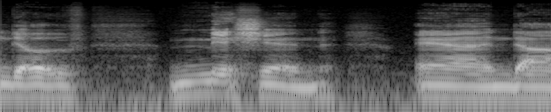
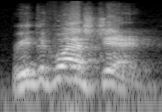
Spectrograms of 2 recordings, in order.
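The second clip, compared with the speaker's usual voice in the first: much higher, loud barked order; loud demand; 11 semitones higher, 10 dB louder than usual. Real, not acted. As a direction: yell it impatiently. Impatient push to read.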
